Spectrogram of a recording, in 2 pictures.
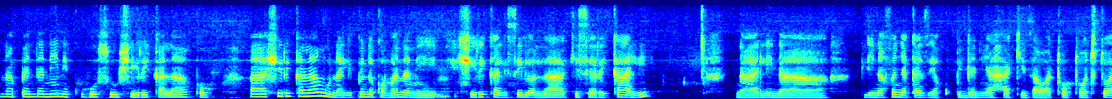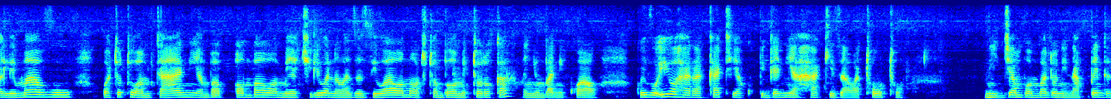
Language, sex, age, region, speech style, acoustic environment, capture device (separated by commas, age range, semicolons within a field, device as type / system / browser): Swahili, female, 35-44, Kenya, relaxed, construction; music, desktop / Windows / Chrome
